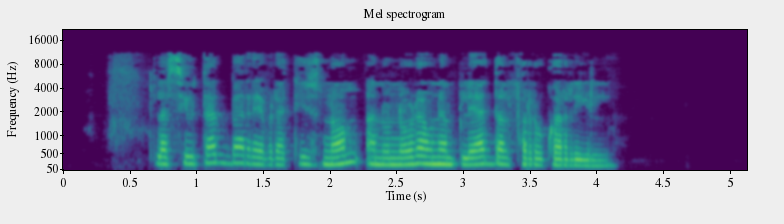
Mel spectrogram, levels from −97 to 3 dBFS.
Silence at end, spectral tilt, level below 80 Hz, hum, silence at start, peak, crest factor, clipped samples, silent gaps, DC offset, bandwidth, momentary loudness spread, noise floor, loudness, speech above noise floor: 1 s; -5 dB/octave; -70 dBFS; none; 0.35 s; -8 dBFS; 16 dB; under 0.1%; none; under 0.1%; 11.5 kHz; 12 LU; under -90 dBFS; -25 LUFS; over 66 dB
